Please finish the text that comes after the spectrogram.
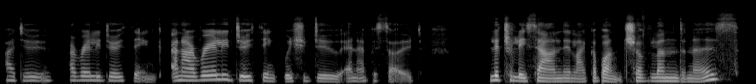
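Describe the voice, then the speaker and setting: A woman's voice: sits low, moderate pace, fairly bright tone, dry recording, clean studio sound. Emphatic young South African-Australian woman. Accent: Australian with South African traces. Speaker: podcast co-host. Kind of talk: casual chat.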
